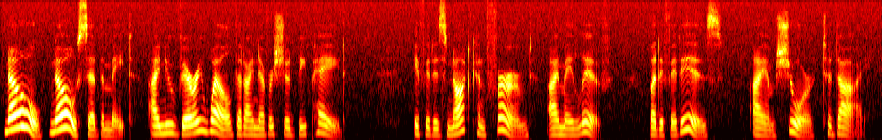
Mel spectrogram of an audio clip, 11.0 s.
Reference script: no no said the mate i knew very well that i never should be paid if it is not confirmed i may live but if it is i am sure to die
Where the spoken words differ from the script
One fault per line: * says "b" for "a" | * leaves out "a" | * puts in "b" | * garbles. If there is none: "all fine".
all fine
